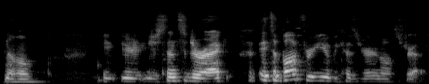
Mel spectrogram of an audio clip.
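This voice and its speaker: A co-host in a casual review chat, speaking haltingly and dropping in joking asides. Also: mid-range voice, a bit bright, low-quality recording. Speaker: podcast co-host.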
